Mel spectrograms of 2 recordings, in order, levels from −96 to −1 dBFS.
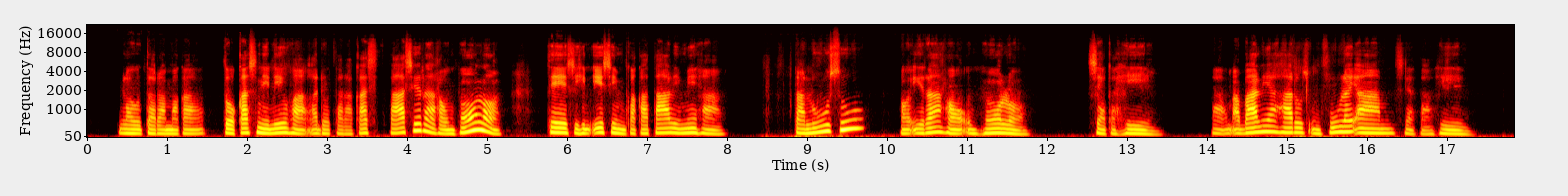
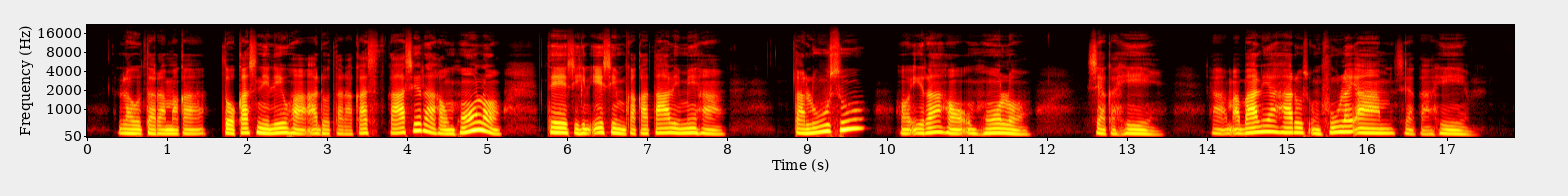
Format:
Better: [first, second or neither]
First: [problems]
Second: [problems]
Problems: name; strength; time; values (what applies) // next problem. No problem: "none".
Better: second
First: noise reduction (neural mask model DeepFilterNet 3)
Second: none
